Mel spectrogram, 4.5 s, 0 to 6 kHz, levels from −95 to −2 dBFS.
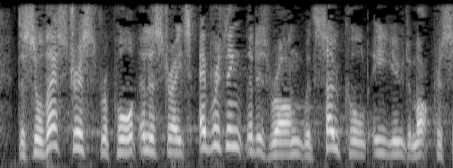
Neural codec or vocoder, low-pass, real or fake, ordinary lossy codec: none; 5.4 kHz; real; none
